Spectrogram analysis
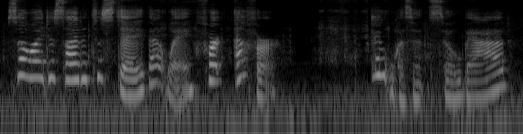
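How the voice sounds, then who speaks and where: Lady doing kids bedtime story read-aloud, bright voice, really theatrical, takes her time, bit of background noise. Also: sits high, rough recording. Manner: theatrical, expressive, with dramatic pauses and emphasis. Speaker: library storyteller reading picture books aloud.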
